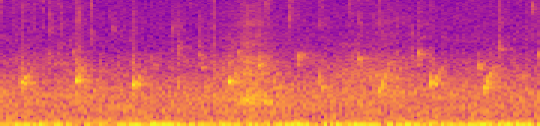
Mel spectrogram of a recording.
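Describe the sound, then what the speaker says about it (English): Old engine coolant dripping and trickling from squeezed radiator hoses of a car, a quick run of small drips landing in liquid under steady low background noise. "I'm just waiting for the last little bits just to trickle out from that squeeze"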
